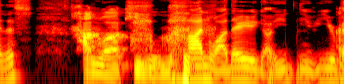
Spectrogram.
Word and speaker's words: Hanwha: Hanwha.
